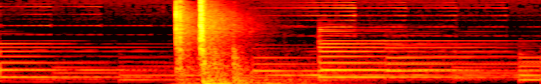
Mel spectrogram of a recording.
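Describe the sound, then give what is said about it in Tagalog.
A bedroom door shuts with a solid thunk, two quick impacts blending together, over a steady low hum, followed by a fainter knock a moment later. “Pagsara ng pinto, ay sinubukan kong muling matulog.”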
